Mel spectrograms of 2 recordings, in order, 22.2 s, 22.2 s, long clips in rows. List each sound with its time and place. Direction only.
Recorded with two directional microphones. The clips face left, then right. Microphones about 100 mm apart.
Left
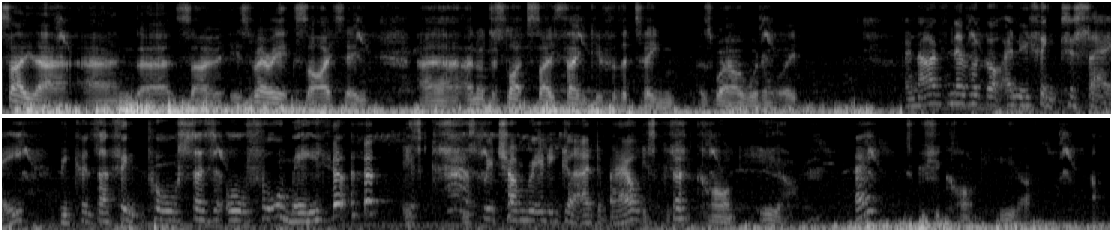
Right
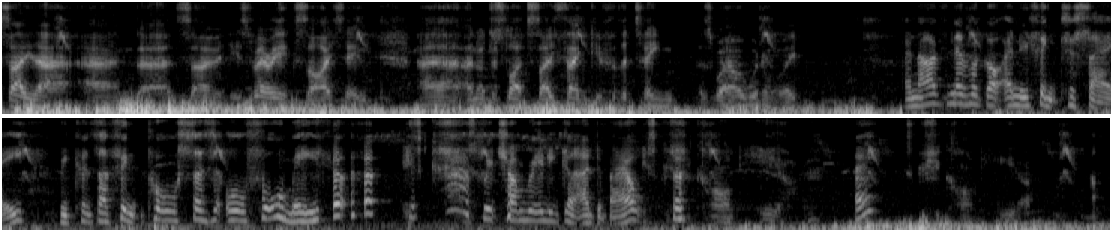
0.0 s speech: 25° left (ahead or behind)
9.0 s speech: 40° right (ahead or behind)
15.0 s speech: 25° left (ahead or behind)
15.5 s speech: 40° right (ahead or behind)
18.0 s speech: 30° left (ahead or behind)
20.1 s speech: 25° left (ahead or behind)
